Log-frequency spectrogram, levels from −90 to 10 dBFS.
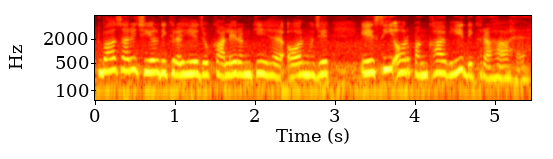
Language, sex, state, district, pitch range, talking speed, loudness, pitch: Hindi, female, Haryana, Rohtak, 250-295 Hz, 220 wpm, -14 LUFS, 270 Hz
